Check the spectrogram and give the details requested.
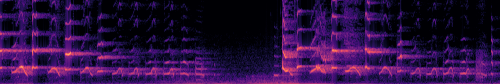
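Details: Cockatiel on a finger, singing two phrases of arched, bouncing whistles with strong overtones, separated by a quieter gap with a low rumble in the background.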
